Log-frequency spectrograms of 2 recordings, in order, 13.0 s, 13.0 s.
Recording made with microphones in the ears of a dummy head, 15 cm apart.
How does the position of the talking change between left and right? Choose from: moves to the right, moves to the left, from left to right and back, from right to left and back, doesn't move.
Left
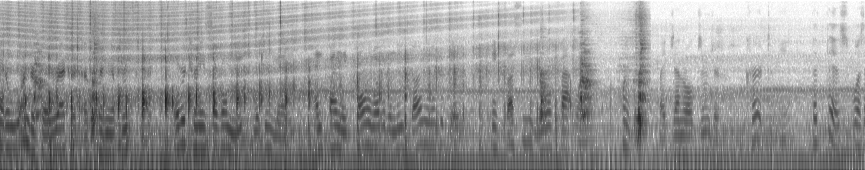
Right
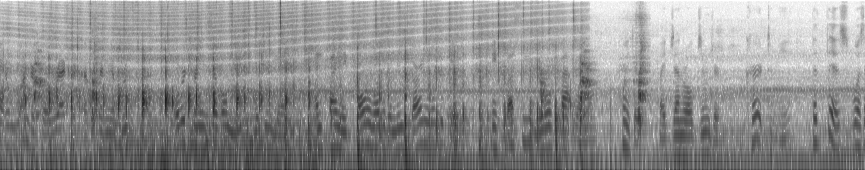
moves to the right.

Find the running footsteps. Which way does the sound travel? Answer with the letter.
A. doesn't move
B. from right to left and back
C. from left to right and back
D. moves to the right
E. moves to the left
D.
